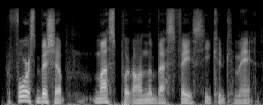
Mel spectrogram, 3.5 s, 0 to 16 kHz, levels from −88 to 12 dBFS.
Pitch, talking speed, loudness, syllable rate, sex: 100 Hz, 190 wpm, -20 LUFS, 5.0 syllables/s, male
